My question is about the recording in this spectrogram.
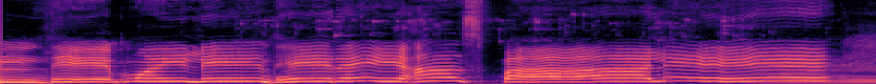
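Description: A woman singing a Nepali dohori folk song verse in a high voice that bends and wavers between notes, with a short breath break about two and a half seconds in. A steady held instrumental note comes in underneath near the end.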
